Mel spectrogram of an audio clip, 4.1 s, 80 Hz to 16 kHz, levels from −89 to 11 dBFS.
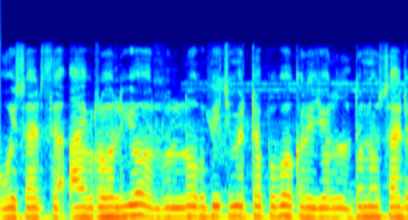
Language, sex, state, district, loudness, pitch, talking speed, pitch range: Maithili, male, Bihar, Supaul, -14 LUFS, 155 Hz, 235 wpm, 150-160 Hz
